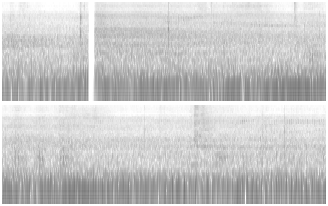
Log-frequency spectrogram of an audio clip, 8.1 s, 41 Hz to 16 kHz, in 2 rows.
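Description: Off-road 4x4 engine running steadily at low revs, a continuous low rumble, with the sound cutting out abruptly for an instant about a second in.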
